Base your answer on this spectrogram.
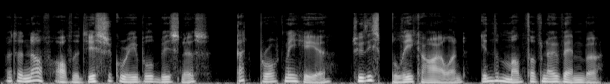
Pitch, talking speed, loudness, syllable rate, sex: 120 Hz, 185 wpm, -18 LUFS, 5.3 syllables/s, male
